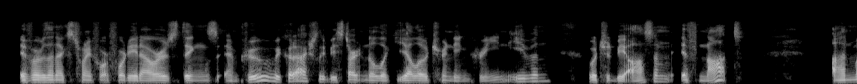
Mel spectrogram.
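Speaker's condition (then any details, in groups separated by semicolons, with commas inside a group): No condition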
